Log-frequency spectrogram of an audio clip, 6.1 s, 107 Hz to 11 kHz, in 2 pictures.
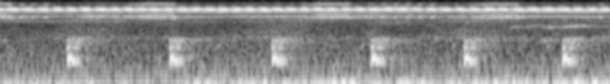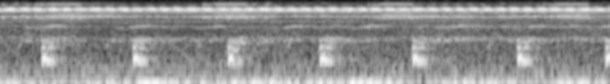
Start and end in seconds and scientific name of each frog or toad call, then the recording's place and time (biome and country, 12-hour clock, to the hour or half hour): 0.0	6.1	Boana faber
2.5	6.1	Boana albomarginata
Atlantic Forest, Brazil, 9pm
